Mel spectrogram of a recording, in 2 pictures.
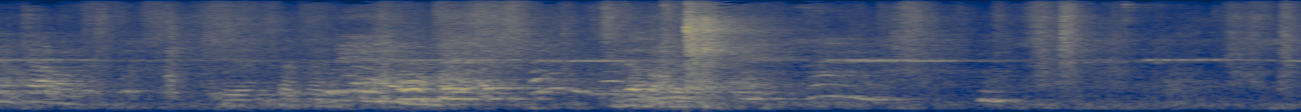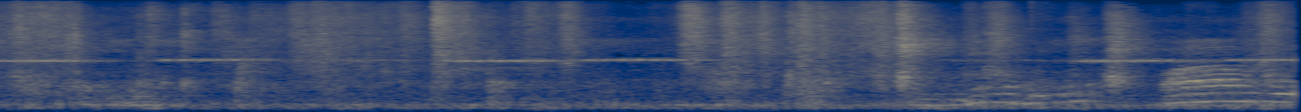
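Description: People's voices talking over one another for the first few seconds, then a quieter stretch of scattered clicks and a faint high steady tone that keeps breaking off and returning.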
